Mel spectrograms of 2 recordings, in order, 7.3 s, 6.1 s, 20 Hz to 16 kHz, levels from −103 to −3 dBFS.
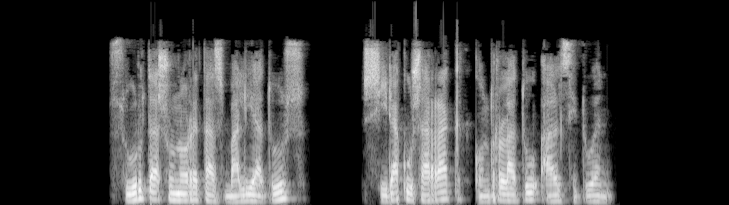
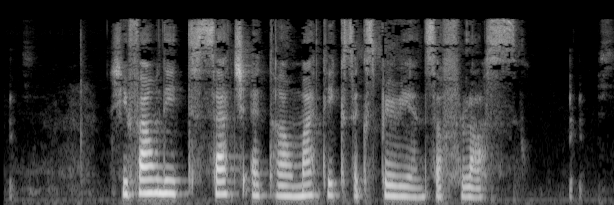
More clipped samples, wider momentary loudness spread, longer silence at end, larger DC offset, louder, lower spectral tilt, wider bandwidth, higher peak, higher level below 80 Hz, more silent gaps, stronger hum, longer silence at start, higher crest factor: neither; about the same, 11 LU vs 12 LU; first, 1.2 s vs 1 s; neither; first, -13 LUFS vs -26 LUFS; about the same, -4 dB/octave vs -4.5 dB/octave; about the same, 10.5 kHz vs 11.5 kHz; first, 0 dBFS vs -8 dBFS; first, -46 dBFS vs -64 dBFS; first, 3.11-3.61 s vs none; neither; about the same, 1.1 s vs 1.15 s; about the same, 16 dB vs 20 dB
